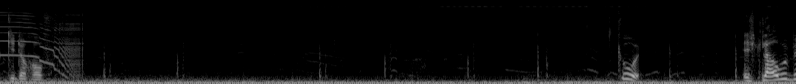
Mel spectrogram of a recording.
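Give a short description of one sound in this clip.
Footsteps thud slowly on wooden boards.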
